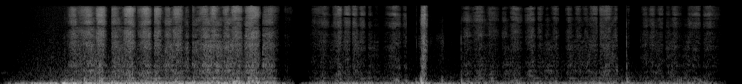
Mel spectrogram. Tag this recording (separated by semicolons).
CZ; Czech; Pansk; Panska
